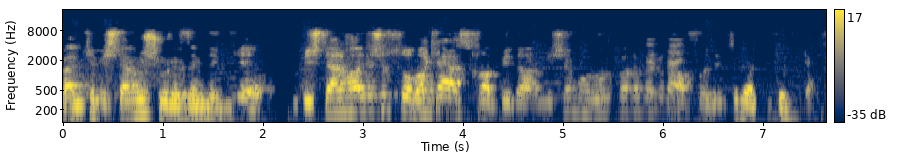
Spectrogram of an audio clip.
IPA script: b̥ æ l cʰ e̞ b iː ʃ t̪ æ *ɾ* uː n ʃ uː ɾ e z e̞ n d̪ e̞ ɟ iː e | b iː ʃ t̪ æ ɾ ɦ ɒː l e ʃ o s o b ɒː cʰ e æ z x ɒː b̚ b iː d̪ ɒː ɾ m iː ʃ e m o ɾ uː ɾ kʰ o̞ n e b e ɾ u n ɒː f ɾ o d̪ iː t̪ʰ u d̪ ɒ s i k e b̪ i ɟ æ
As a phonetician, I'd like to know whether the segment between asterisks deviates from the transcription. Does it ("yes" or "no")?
no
